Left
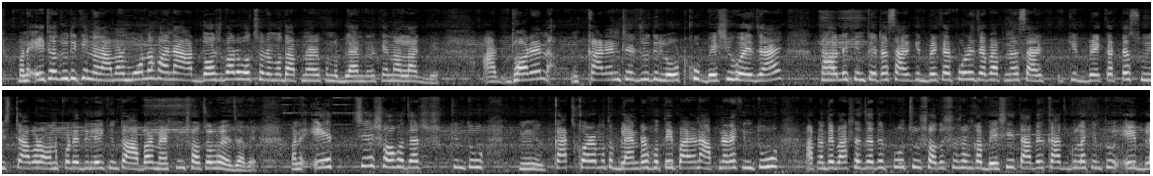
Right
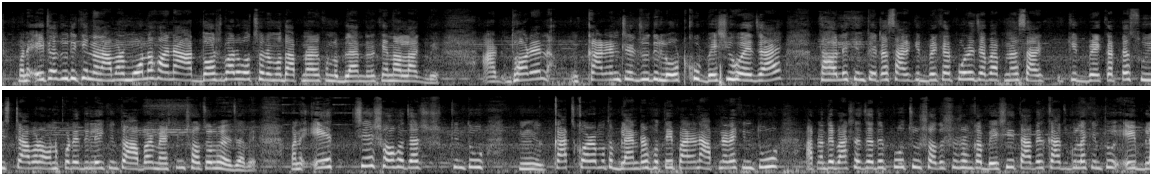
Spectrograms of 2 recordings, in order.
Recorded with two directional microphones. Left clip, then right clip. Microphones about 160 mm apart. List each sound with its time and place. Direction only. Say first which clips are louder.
0.1 s a woman's voice: right 1 dB; 20° right (ahead or behind); by 4.2 s 45° right (ahead or behind)
4.8 s a woman's voice: left 1 dB; 30° right (ahead or behind)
